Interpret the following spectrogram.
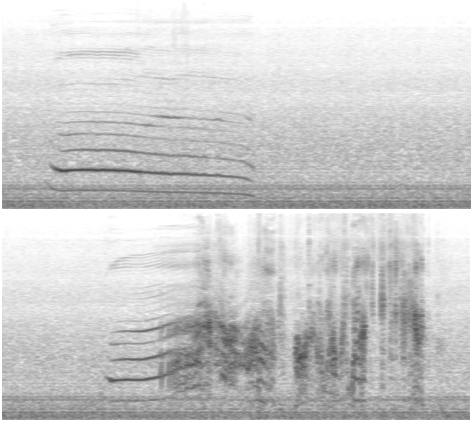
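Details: Two cats fighting outdoors, met while hiking: long, steady harmonic yowls held about two seconds, a pause, then another rising yowl that breaks into harsh, noisy screeching and spitting bursts over a low constant hum.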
